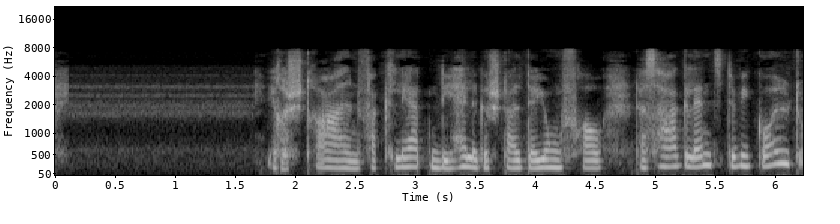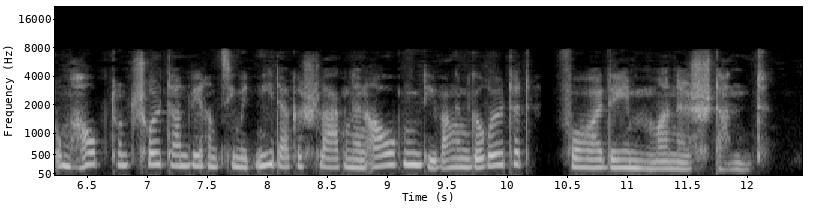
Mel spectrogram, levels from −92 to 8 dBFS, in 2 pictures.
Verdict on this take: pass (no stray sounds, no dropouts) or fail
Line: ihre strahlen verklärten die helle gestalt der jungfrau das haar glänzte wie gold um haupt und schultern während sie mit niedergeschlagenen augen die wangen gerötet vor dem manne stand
pass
